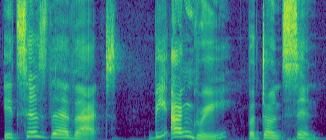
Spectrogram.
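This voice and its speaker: A woman's voice: a little high, sing-song, slow pace. A woman from England, a relationship consultant speaking in a casual interview, earnest and fond of telling stories and acting out what her husband says.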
